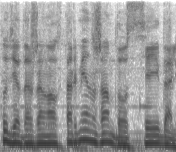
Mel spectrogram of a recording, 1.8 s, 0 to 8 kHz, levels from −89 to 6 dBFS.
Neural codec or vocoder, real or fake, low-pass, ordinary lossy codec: none; real; none; none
